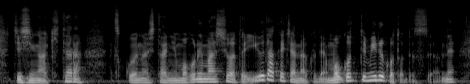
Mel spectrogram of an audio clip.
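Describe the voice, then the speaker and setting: A somewhat breathy man talks at a fairly quick pace on a very clean recording with a silent background. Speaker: psychiatrist. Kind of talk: explanatory talk on radio. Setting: radio studio. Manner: casual, uses many fillers.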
